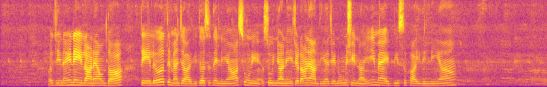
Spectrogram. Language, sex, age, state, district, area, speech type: Dogri, female, 30-45, Jammu and Kashmir, Samba, rural, spontaneous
